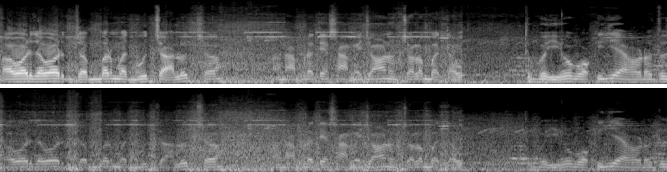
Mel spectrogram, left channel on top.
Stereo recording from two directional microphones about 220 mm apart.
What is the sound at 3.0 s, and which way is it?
Speech, 15° left (ahead or behind).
